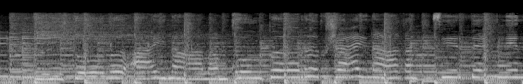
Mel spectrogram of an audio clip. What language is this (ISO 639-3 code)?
tur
